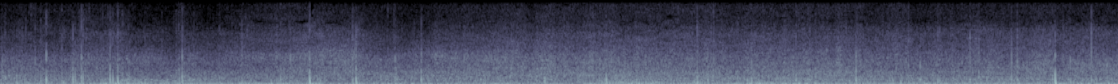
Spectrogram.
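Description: Rain falling on an umbrella's fabric canopy just overhead: a steady hiss dotted with many small ticks of drops striking the fabric.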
